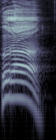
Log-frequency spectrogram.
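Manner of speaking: put-on high, loud children's hurrah; joyful loud cheer; cheering shout. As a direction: shout it out like a crowd of kids. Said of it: "riefen die Kinder".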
